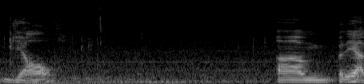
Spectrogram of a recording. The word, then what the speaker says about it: Gjall: the misslands spelled g-j-a-l-l I think it's pronounced yell um but yeah it's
